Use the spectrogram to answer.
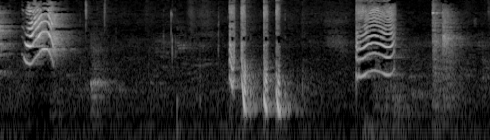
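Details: Talking pet parrot indoors, said to say 'Mitthu', 'Papa' and 'Mummy'; two loud, wavering, nasal syllables open and close the passage, with soft clicks, taps and low murmurs between.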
